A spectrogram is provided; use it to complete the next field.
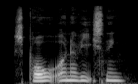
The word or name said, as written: sprogundervisning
